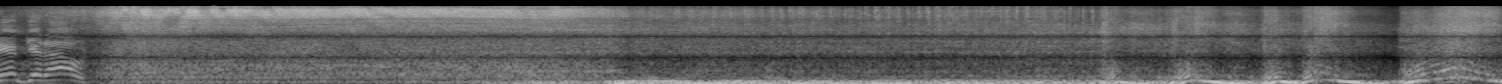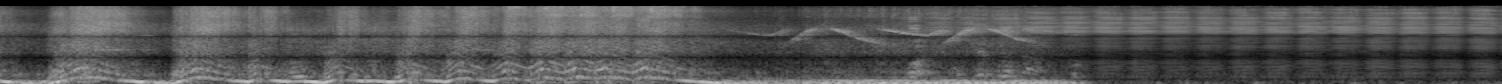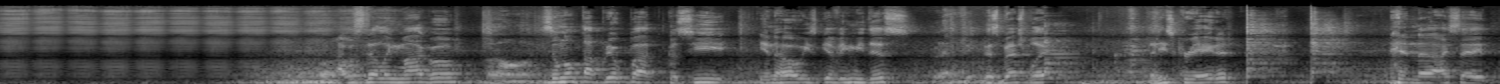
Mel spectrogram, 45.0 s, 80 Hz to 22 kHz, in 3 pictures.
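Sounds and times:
pneumatic grinder hissing: 0:00.9 - 0:07.5, 0:19.8 - 0:33.5
motorcycle engine revving: 0:00.9 - 0:34.1
motorcycle idling: 0:03.1 - 0:12.6, 0:17.2 - 0:33.6.

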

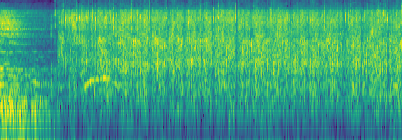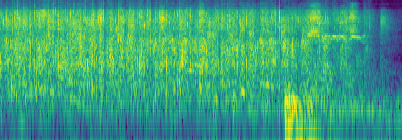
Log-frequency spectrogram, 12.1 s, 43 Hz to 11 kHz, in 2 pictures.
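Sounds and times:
audience applauding: 0:00.8 - 0:11.9.

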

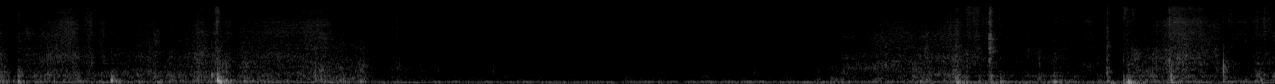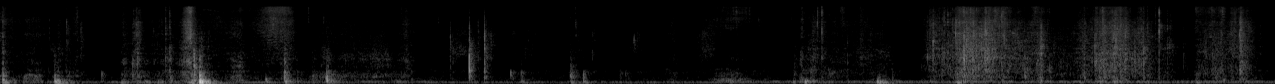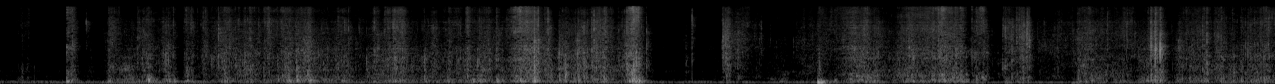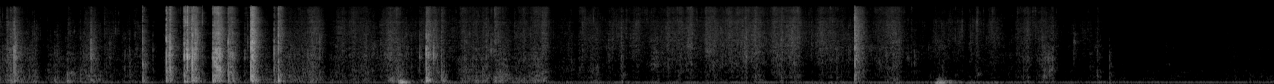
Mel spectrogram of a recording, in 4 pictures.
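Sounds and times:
wrapping tearing and crinkling: 0:20.1 - 0:50.0.

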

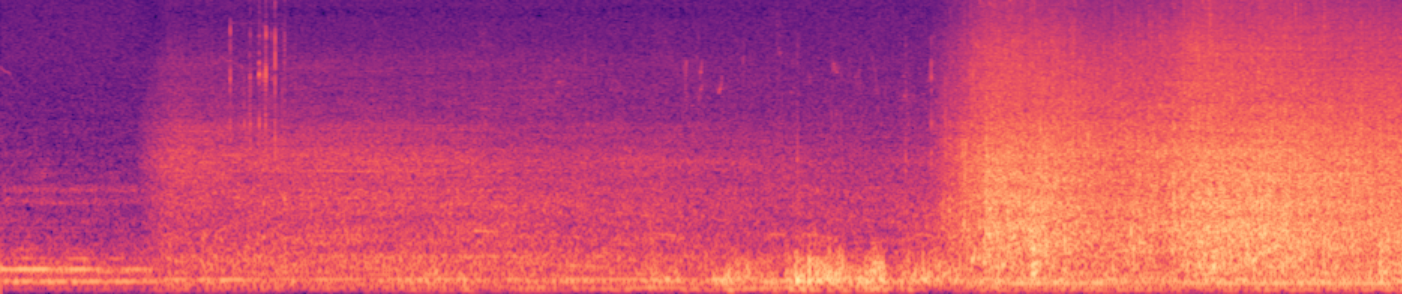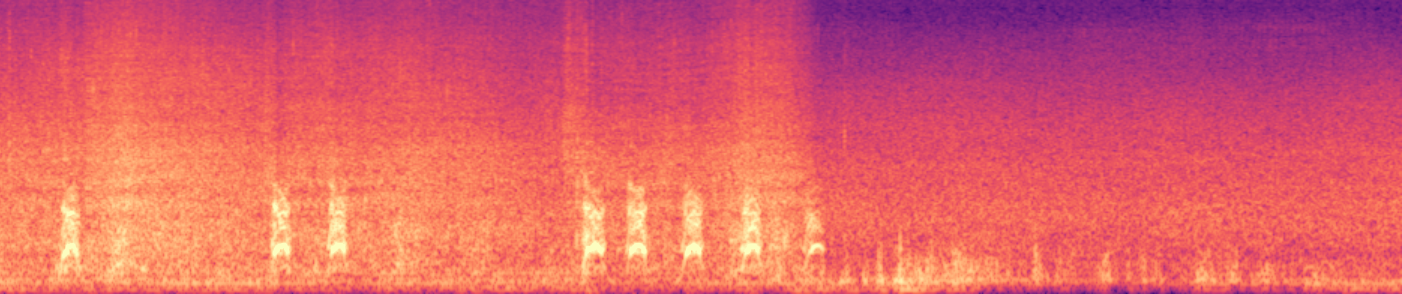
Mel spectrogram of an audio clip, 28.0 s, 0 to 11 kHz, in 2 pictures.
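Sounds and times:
small waves washing onto beach: 0:01.4 - 0:06.5, 0:09.1 - 0:28.0
dog barking: 0:14.6 - 0:15.0, 0:16.7 - 0:17.6, 0:19.8 - 0:22.3.

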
